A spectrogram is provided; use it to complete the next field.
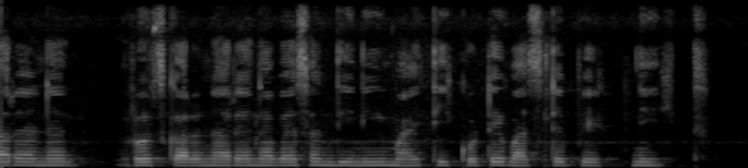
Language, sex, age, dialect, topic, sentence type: Marathi, male, 18-24, Northern Konkan, banking, statement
